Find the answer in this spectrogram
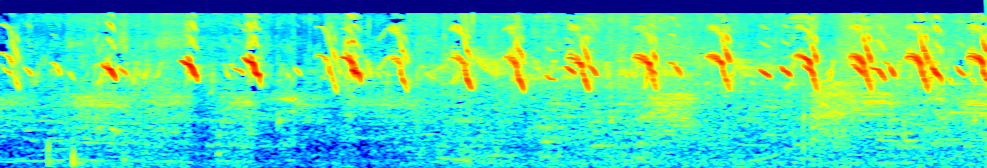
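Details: Baby chicks drinking water give shrill, sharply falling cheeps, often in quick pairs, in an irregular run that thickens toward the end, with a faint tap early on.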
